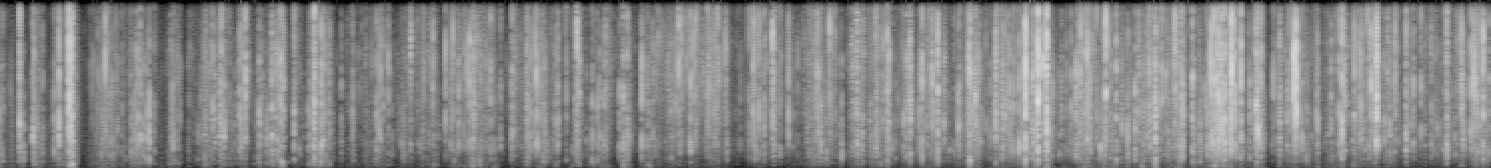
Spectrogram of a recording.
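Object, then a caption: Metallized plastic foil snack bag filled with nuts. A hand-sized Hot Nuts snack bag of metallized plastic foil, filled with nuts, is held in both hands and squeezed and crinkled with the fingertips right next to the microphone. The result is a dense, continuous stream of bright, sharp crinkles and crackles with no low rumble, swelling to louder bursts around the tenth and twelfth seconds.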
